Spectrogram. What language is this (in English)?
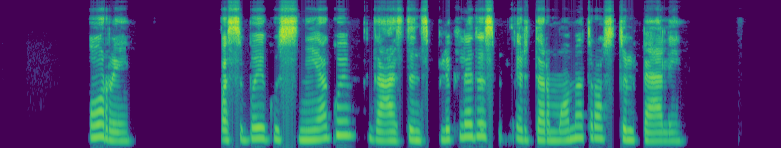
Lithuanian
